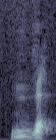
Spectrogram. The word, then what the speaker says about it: は: avons d W attention ce Cana s'écrit ha mais il va se prononcer W des ce pourquoi est-ce qu'il se prend et pas ha parce que c'est une particule grammaticale bon pour l'instant nous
